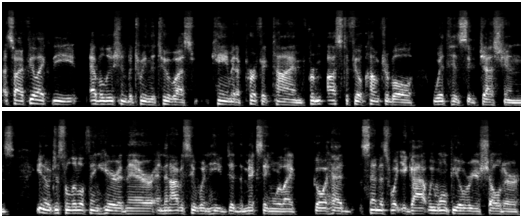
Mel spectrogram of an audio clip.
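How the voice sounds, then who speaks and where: A man talks at a fairly quick pace in an unremarkable speaking voice. His pitch is medium and his intonation fairly even. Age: 50s. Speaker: singer-songwriter and band frontman. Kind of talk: interview.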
